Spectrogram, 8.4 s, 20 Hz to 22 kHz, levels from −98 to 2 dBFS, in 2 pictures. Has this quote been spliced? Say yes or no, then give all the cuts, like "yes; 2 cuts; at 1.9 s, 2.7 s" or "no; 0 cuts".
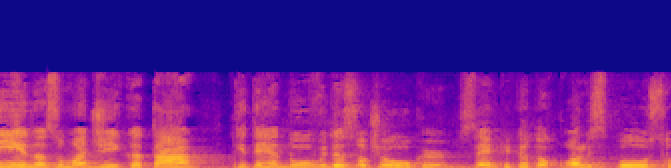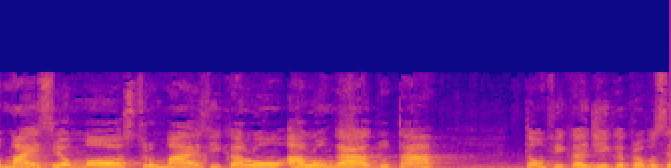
yes; 6 cuts; at 1.5 s, 2.3 s, 3.5 s, 4.2 s, 4.5 s, 5.5 s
